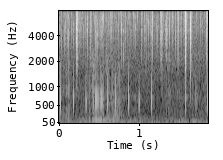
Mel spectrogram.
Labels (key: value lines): label: biophony, knock croak
recorder: SoundTrap 300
